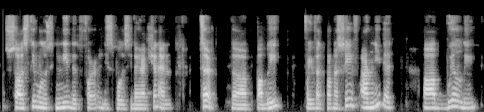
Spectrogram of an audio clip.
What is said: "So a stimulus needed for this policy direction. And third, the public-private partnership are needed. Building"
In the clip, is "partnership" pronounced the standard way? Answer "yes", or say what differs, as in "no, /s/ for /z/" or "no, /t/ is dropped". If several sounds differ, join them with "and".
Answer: no, /s/ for /ʃ/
